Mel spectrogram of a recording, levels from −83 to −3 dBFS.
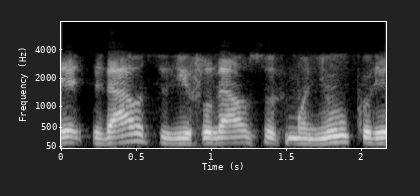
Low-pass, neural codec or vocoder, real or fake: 7.2 kHz; codec, 16 kHz, 1.1 kbps, Voila-Tokenizer; fake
